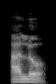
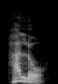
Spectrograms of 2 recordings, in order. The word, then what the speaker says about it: Hallo: Notice that elongated a sound. Hallo. Hello. This is by far the most commonly used greeting in Germany. Go ahead, say it with me. Hallo.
